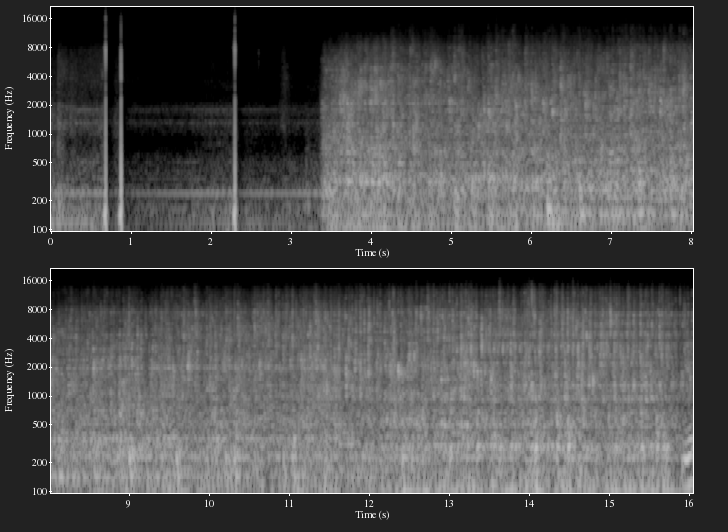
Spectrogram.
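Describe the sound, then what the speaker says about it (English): A bathtub fills from the tap: after a few seconds of quiet with a couple of sharp knocks, a loud, steady rush of water gushes continuously into the tub, close by and alone. "I'm gonna fill this tub up and get out of here."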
